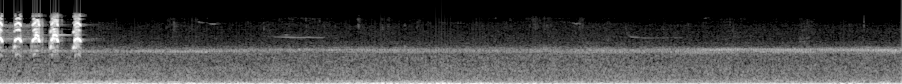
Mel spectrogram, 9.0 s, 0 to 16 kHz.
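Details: Calling Osprey at Salt Point nest, Finger Lakes, April 2022, from a solar-powered camera: a brisk run of about five high, whistled chirps opening the recording, followed by steady wind and a faint hum.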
